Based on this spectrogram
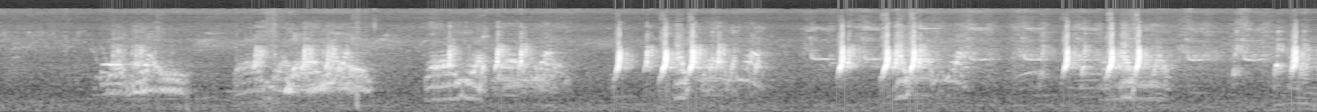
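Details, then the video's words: Quail (batair) calling, beginning with softer, raspy chattering bursts and shifting into sharper, brighter chirp clusters repeated roughly once a second. "Quail | Bedana | batair ki awaaz"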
